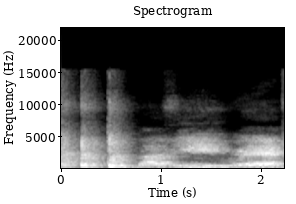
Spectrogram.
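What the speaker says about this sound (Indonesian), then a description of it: "Kita tepuk wow ya untuk mereka ya. Tepuk wow." A classroom of children claps together in a rhythmic cheer, with sharp hand claps and thumps over a steady wash of kids' voices and chatter.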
